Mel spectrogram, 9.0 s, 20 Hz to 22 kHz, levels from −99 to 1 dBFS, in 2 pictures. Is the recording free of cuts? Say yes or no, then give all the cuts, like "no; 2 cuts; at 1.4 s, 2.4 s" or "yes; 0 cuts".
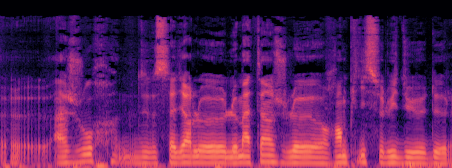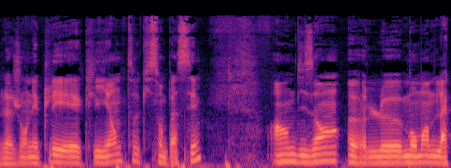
no; 2 cuts; at 2.3 s, 4.9 s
